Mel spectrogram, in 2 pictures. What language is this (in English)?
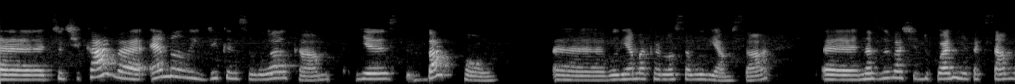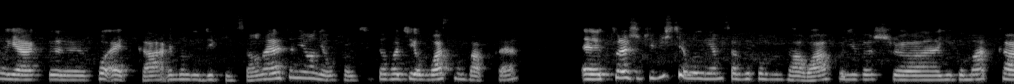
Polish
